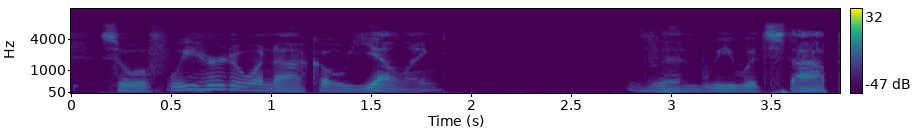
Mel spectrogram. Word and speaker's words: guanaco: eat this is a guanaco you spell guanaco with aji but you pronounce it without the G because this is Spanish and this is the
